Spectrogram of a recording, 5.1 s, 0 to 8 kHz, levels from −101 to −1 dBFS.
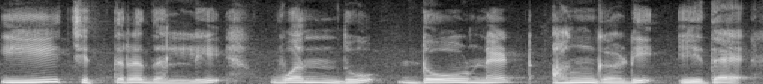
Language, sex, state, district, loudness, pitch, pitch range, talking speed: Kannada, female, Karnataka, Bangalore, -15 LUFS, 165 Hz, 155-180 Hz, 70 wpm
